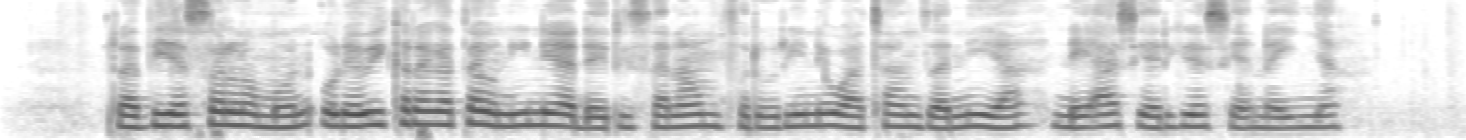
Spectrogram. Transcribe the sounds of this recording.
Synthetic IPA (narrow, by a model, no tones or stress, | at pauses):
ɾaðiasɔlɔmɔnulɛwikaɾaɣatauninɛjaɗaɾɛsalam̩m̩fuɾuɾiniwatʰanzanianɛasiaɾiɾɛsianaiɲa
